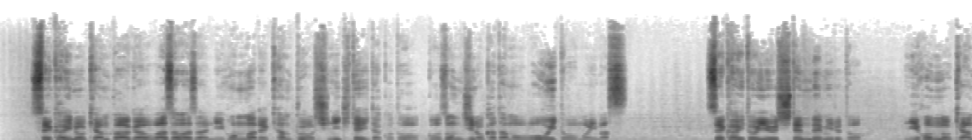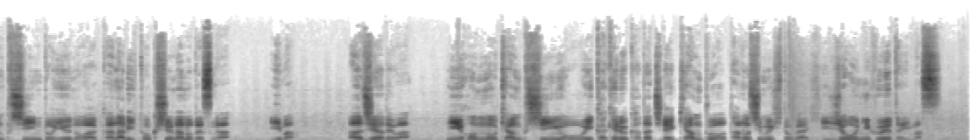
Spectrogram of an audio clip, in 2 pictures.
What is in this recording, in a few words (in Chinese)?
日语 男声 老师; 日语男声号老师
